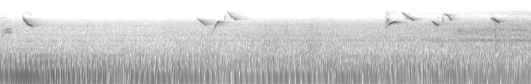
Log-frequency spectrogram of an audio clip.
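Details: Black-throated canary singing actively as a clear tutor recording for training songbirds: sharp, high, downslurred whistled notes given singly or in quick pairs, spaced unevenly, over a steady low rumble like traffic.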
